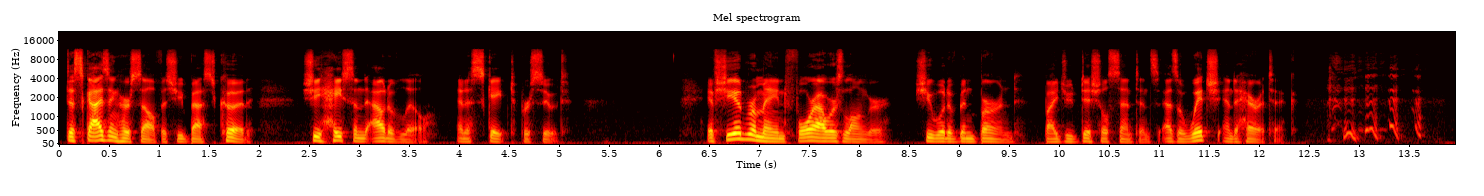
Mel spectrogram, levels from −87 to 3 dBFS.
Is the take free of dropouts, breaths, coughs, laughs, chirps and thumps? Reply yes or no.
no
